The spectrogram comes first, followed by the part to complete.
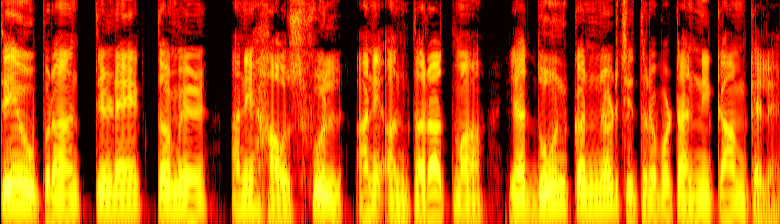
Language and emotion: Goan Konkani, neutral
